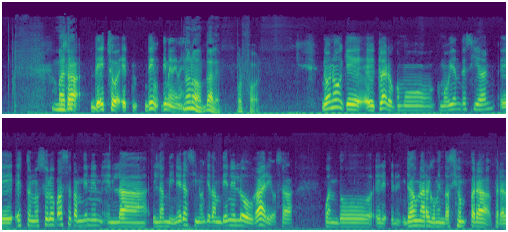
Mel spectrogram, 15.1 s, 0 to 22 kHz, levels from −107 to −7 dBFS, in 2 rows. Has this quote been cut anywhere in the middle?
no; 0 cuts

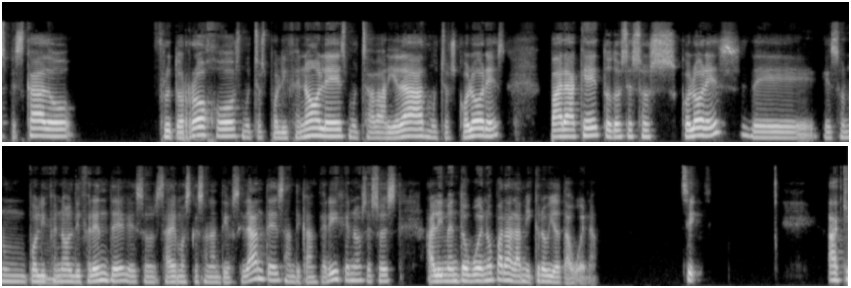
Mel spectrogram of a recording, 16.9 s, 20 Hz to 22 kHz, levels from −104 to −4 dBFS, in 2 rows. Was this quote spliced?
yes; 1 cut; at 15.1 s

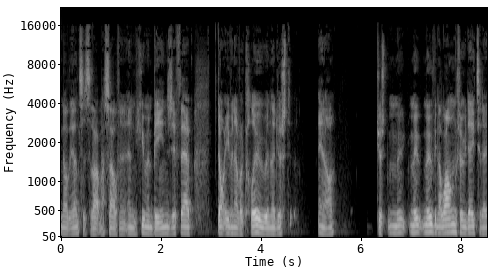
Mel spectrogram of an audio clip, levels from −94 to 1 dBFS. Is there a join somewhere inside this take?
yes; 1 cut; at 1.2 s

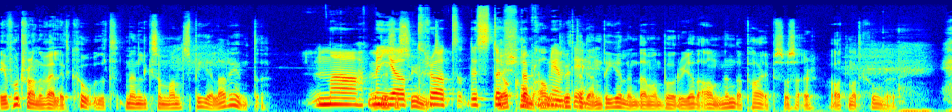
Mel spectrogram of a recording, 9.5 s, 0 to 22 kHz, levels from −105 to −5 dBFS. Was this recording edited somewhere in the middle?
no; 0 cuts

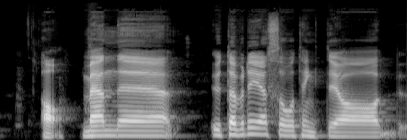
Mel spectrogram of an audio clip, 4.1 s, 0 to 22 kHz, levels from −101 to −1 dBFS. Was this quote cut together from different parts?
no; 0 cuts

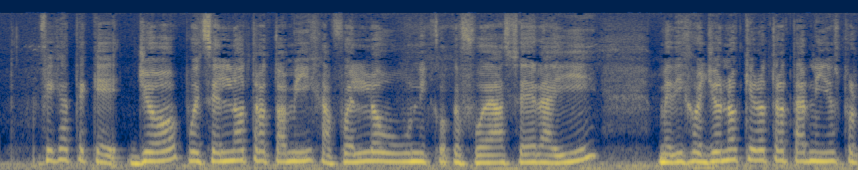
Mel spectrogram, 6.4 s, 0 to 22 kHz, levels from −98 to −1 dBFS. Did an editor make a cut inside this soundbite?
no; 0 cuts

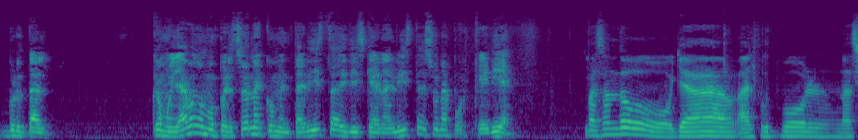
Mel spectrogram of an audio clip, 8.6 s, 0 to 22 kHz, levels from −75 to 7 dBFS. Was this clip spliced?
yes; 1 cut; at 5.9 s

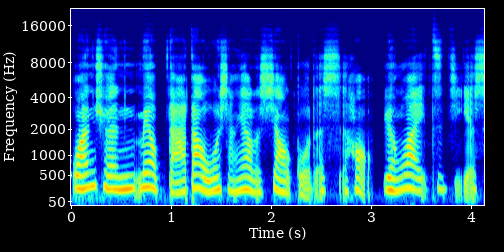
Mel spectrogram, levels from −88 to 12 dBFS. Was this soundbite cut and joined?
yes; 1 cut; at 3.0 s

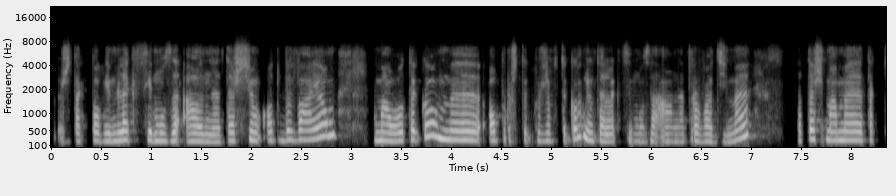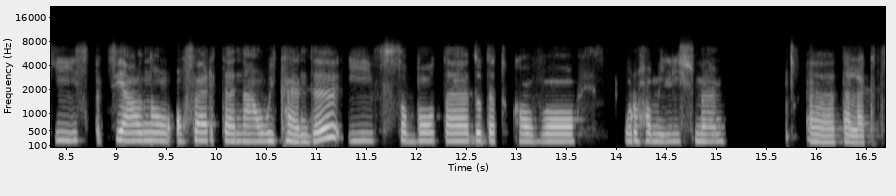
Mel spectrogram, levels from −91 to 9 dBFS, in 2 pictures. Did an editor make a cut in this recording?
no; 0 cuts

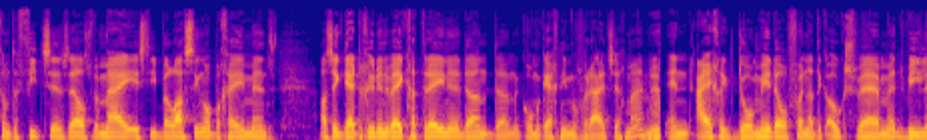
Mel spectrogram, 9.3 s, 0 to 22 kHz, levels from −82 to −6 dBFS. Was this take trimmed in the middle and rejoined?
yes; 2 cuts; at 4.8 s, 6.6 s

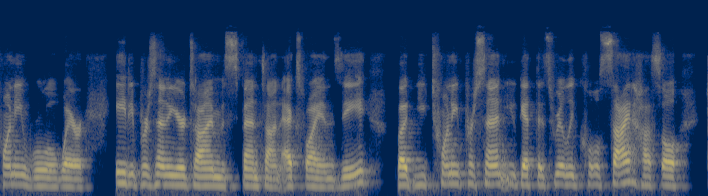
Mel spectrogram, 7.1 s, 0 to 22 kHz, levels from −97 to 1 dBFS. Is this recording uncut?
yes; 0 cuts

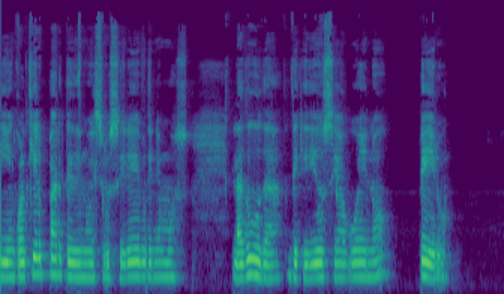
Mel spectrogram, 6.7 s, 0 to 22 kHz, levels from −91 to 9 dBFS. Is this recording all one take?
no; 1 cut; at 1.9 s

